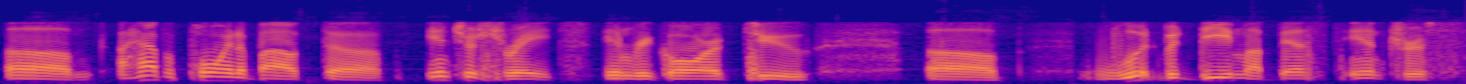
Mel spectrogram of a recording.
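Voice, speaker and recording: A sixty-five-year-old man with a drawl calls in over a thin, tinny phone line. His voice sits fairly low, and he gropes for words with frequent "uh"s and the odd throat clearing. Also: no room sound. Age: 60s. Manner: hesitant, many "uh" fillers, throat clearing. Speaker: caller. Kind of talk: call-in question on a radio show.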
